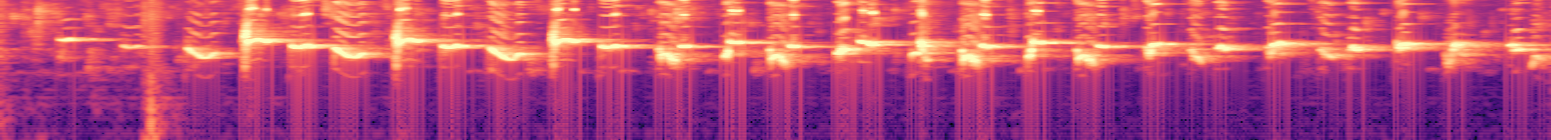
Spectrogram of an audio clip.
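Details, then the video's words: In breeding condition, a sooty-headed bulbul pours out a very long 'ropel' song of quick bubbling notes. It opens with a few slower whistles and a sharp click, then runs into a steady, even chatter of rising and dipping notes. "trucukan gacor birahi ropel super panjang"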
